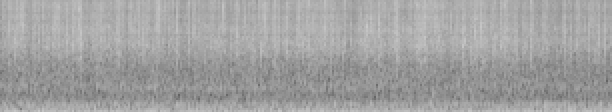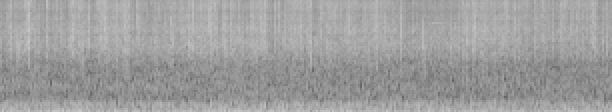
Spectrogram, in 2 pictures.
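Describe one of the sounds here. Heavy rain drums steadily on a car's windshield.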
